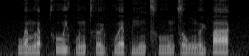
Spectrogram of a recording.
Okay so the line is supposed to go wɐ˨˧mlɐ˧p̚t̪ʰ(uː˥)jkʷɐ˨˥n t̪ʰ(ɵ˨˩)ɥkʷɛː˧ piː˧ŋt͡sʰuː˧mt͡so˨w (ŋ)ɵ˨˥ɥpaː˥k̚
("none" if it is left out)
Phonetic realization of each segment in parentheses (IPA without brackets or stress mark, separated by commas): uː˥, ɵ˨˥, ŋ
